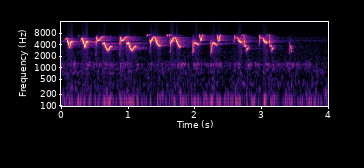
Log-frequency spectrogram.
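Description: An Indigo Bunting sings a quick series of high, sweet notes in pairs, each pair repeated several times, the phrases dropping slightly toward the end.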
